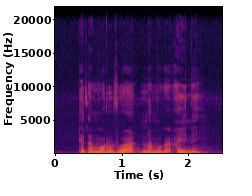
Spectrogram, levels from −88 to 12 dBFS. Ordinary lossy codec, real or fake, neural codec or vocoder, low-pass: none; real; none; none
